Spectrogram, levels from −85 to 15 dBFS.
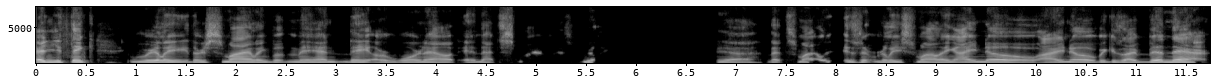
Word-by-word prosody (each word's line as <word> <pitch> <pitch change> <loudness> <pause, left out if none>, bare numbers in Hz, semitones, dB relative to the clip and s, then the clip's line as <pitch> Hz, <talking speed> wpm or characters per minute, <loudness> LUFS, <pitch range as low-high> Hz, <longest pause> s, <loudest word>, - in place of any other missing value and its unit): and 175 0 +9
you - - +7
think, 180 +1 +4 0.4
"Really, 130 -5 +3
they're 115 +3 -2
smiling, 125 -3 +2
but, 110 0 -5
man, 110 0 -1
they 115 -1 +1
are 105 0 -4
worn 110 +4 -3
out 110 -1 -1
and 110 -2 -6
that 100 -1 -8
smile 255 - -6 0.4
is - - -30
really" - - 0 1.3
Yeah. 105 -5 -5
That 125 - -6
smile 120 -1 -5 0.3
isn't 135 -3 -4
really 120 0 -2
smiling. 115 -1 -2
I 130 +4 +1
know. 125 -7 +1
I 120 +1 0
know 125 -2 +1
because 115 0 -4
I've 115 -2 0
been 155 +6 +5
there. 155 -9 +6
115 Hz, 160 wpm, -22 LUFS, 110-130 Hz, 1.3 s, and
